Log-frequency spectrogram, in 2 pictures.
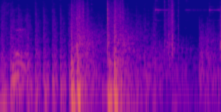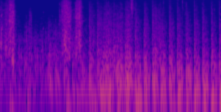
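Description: Bursts of gunfire ring out in a tactical shooter game, Tom Clancy's Ghost Recon Wildlands, with several sharp loud shots early on and then quieter scattered firing continuing through the stretch.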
